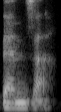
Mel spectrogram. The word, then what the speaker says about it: Vajra: Or if it's the beginning of a word, like Vajra, they pronounced it Benza because they didn't have the V. So both are fine like that.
